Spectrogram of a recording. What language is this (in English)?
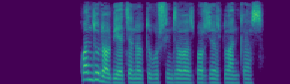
Catalan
